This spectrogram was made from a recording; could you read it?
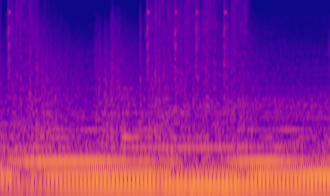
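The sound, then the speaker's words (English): Muffled gunfire from a few blocks away in a town's housing area, a few dull cracks and bursts over a steady low rumble, with no voices. “And as we watch her take the street that leads out of town up the hill to their castle, to the breach, you hear a few blocks over the sound of gunfire.”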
